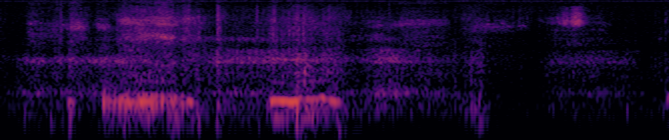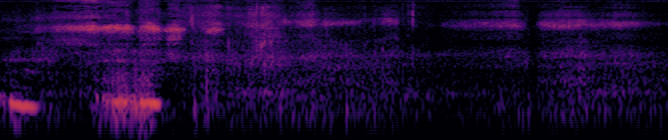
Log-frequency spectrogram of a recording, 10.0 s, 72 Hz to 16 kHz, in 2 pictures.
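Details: Tango, a pet Bull Mastiff, asleep indoors in a small room on December 6th 2009: four short wheezy, nasal snore tones with a slight pitch glide, at roughly one, two, five and six seconds, over faint hiss.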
